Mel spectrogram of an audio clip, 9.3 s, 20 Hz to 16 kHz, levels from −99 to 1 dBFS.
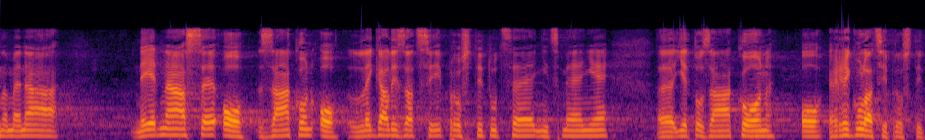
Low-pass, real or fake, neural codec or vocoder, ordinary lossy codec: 7.2 kHz; real; none; AAC, 48 kbps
